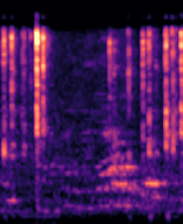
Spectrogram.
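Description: Rapid keystrokes on a computer keyboard while code is written, coming in uneven bursts and clusters of clicks with short pauses between them, close and fairly quiet, with no talking.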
